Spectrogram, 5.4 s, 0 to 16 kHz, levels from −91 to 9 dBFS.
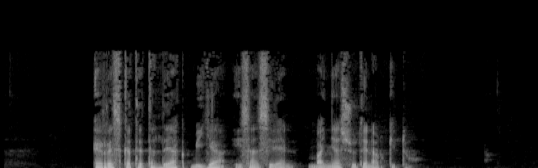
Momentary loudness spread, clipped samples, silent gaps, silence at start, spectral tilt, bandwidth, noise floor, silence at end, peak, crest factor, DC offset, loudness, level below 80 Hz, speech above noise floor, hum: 7 LU; under 0.1%; none; 0.95 s; -5.5 dB/octave; 11.5 kHz; -81 dBFS; 1.25 s; -8 dBFS; 20 dB; under 0.1%; -27 LUFS; -42 dBFS; 54 dB; none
